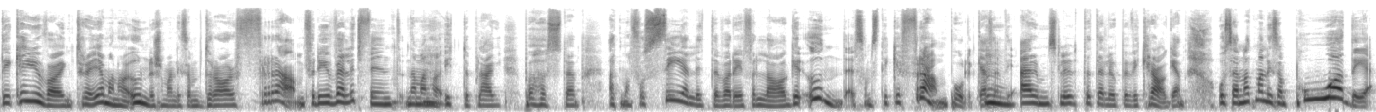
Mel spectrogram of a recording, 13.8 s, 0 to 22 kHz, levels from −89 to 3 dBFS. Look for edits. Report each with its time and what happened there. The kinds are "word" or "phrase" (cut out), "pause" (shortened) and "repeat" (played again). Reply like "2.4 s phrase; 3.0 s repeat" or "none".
none

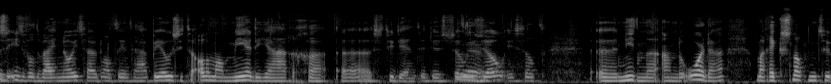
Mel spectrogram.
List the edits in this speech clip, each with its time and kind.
1.0 s word; 6.4 s word

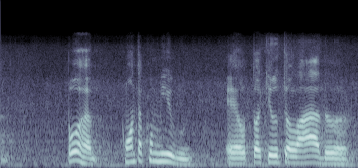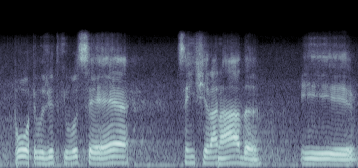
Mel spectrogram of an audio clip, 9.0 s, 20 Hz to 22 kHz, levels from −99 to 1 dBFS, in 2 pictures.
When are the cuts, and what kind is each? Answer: 4.8 s phrase; 7.2 s phrase

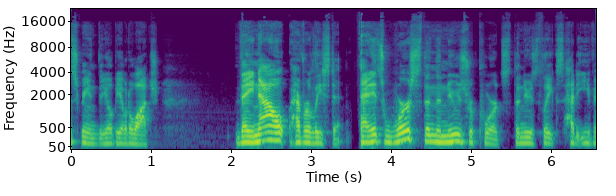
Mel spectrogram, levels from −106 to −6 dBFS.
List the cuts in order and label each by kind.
3.5 s pause

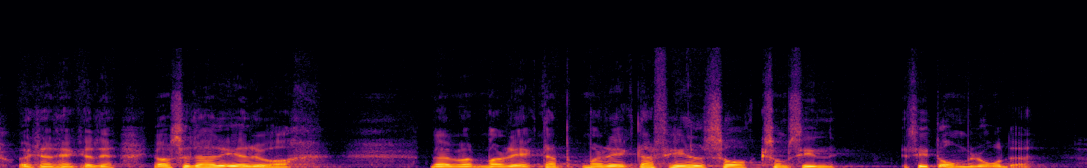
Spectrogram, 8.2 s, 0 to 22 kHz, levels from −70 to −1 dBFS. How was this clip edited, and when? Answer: none

